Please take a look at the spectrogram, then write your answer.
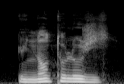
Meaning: anthology
- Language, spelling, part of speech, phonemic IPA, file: French, anthologie, noun, /ɑ̃.tɔ.lɔ.ʒi/, Fr-anthologie.ogg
